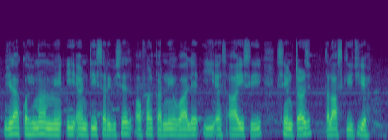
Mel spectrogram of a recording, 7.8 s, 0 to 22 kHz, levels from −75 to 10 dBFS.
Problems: constant background noise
